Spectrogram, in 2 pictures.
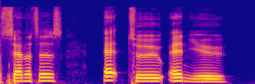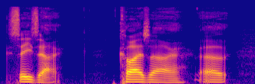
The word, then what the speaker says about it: Caesar: Et tu nu Caesar, Kaiser. Things like Cicero and Caesar, though has a hard C.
